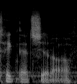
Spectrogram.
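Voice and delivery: low, hushed, breathy whisper. Retelling his words in the room: imitating a lowered commanding voice. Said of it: "drops his voice and makes a command again".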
